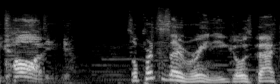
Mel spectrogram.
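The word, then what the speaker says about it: Curdie: Curdy. Oh, I guess I was saying his name wrong. It's apparently Cardi.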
